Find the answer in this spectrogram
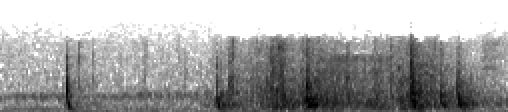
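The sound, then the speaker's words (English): A window in a card room is pulled shut, starting with a single sharp knock, then a rough wooden scrape and rattle that slides for about a second before a final click. No speech. “I see the window's still open.”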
